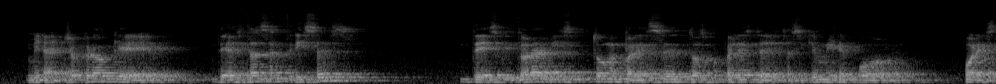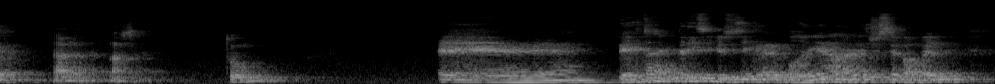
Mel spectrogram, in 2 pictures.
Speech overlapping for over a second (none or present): none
